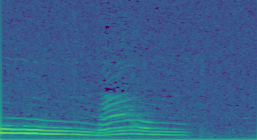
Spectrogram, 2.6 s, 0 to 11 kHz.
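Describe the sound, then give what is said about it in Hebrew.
A neighbourhood cat at a trash bin being emptied gives one long, drawn-out meow lasting about two seconds, its pitch sliding down, then bending upward in a wavering whine before trailing off into quiet. No one speaks. “ופעם, כשהלכתי עם אמא לרוקן פח אשפה, זינקו 10 חתולות מן השכונה, כאילו שמחלקים פה עוגה.”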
